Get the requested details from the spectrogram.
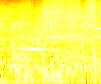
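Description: A game character splashes through water.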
